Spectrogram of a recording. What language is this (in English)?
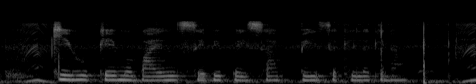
Bhojpuri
